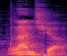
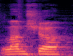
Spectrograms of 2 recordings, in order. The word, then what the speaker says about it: Lancia: needs to be pronounced lancia these are all italian names and need to have the italian emphasis if you are an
